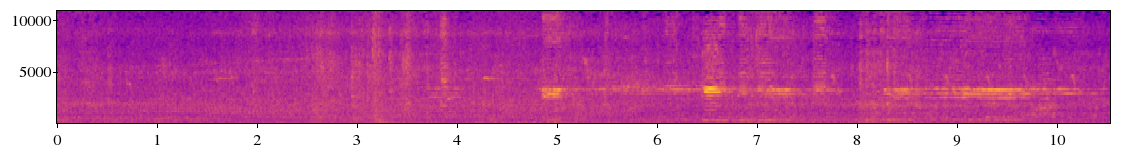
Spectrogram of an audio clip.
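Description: Busy street traffic with vehicle horns honking: short blasts about halfway through and a longer blast near the end, over a steady rumble of engines.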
